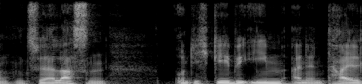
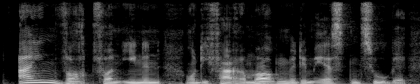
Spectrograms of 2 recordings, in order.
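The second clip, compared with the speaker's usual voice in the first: ordinary delivery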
